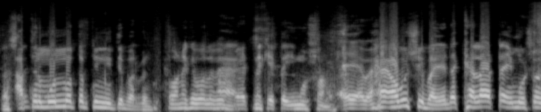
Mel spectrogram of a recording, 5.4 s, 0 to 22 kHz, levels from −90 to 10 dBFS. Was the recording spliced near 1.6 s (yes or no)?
yes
